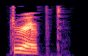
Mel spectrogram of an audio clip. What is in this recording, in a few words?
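"dripped", British English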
